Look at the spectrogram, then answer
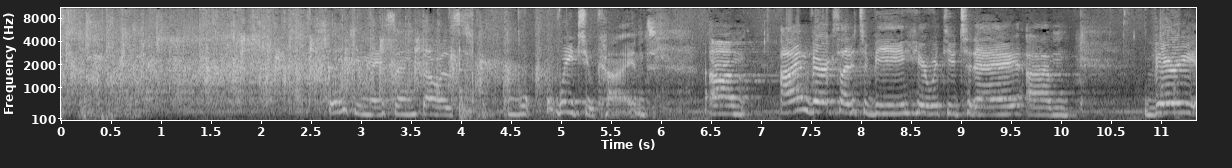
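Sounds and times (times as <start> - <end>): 
audience applause: 0.0 - 5.0
speech: 2.9 - 11.3.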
